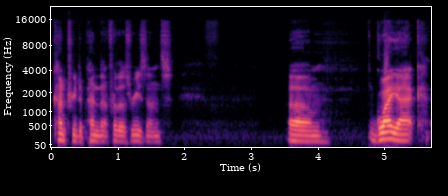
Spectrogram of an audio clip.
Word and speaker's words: guaiac: dependent for those reasons guaiac is the correct French pronunciation and guy ik I believe is the correct or if I have that reversed at any rate whatever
